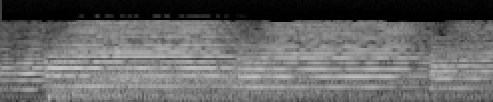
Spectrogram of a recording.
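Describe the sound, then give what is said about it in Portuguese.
Sustained brassy horn blasts blown by seven priests walking ahead of the ark, with rich harmonic tones, shifting pitch in a few steps over about three seconds, loud and continuous with no talking. “Durante esse tempo, as cornetas tocavam”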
